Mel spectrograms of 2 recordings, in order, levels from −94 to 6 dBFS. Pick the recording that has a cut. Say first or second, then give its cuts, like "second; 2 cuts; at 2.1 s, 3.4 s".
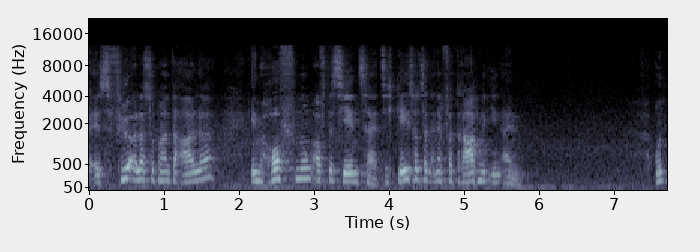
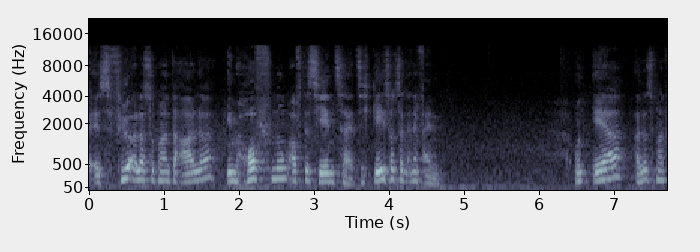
second; 2 cuts; at 1.8 s, 4.4 s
